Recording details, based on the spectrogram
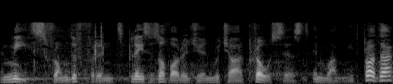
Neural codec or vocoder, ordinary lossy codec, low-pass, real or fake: none; none; 7.2 kHz; real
